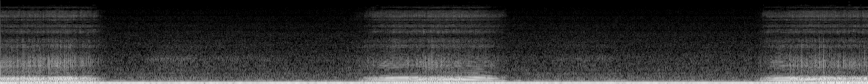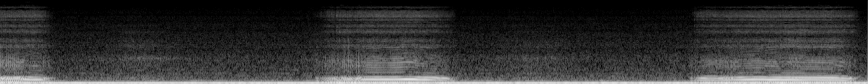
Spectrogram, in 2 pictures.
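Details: Snoring: loud, regular snores about every four seconds, roughly 14 a minute, over a steady low hum.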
